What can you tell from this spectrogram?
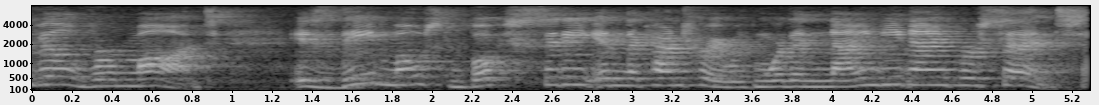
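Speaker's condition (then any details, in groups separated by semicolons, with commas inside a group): No condition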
